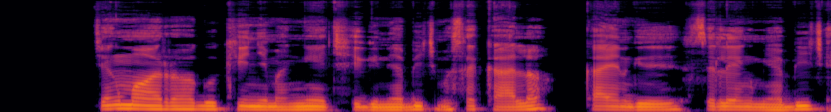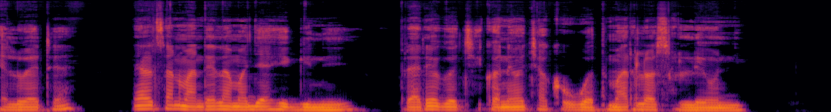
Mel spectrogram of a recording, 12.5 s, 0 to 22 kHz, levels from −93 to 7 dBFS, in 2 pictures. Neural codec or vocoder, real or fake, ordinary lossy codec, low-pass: none; real; none; none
